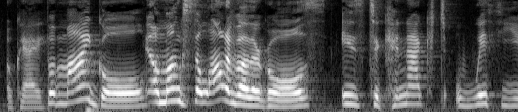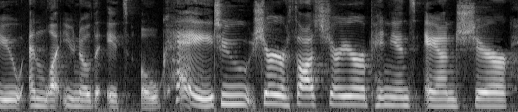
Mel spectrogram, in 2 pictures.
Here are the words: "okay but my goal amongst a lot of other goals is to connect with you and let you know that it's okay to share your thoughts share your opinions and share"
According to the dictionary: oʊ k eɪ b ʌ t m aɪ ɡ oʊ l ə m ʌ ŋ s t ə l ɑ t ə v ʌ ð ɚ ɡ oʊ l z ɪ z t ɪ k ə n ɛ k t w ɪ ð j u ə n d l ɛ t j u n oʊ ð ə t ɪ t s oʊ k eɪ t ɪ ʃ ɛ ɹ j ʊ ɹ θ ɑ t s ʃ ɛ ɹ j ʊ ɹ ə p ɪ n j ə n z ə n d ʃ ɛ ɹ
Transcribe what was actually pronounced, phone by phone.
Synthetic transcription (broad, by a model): oʊ k eɪ b ʌ t m aɪ ɡ oʊ l ə m ʌ ŋ s t ə l ɑ t ə v ʌ ð ɚ ɡ oʊ l z ɪ z t ɪ k ə n ɛ k t w ɪ ð j u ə n l ɛ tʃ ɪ n oʊ ð ə t ɪ t s oʊ k eɪ t ɪ ʃ ɛ ɹ j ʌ ɹ θ ɑ t s ʃ ɛ ɹ j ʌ ɹ ə p ɪ n j ə n z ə n ʃ ɛ ɹ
